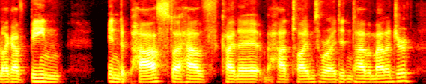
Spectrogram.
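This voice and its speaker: A man with an Irish accent talks in a monotone, flat intonation at a fairly low pitch. The background is quiet. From Ireland, Athlone (midlands). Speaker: sales worker, call prospect. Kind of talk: casual interview on a call. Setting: call. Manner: hesitant, filler-heavy.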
